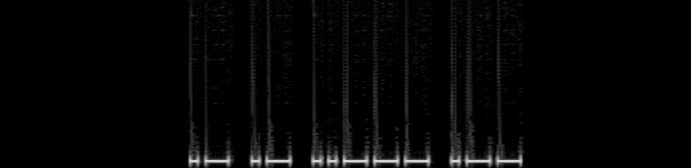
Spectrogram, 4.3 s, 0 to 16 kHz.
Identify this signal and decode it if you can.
Morse code, heard as a keyed tone, about 25 wpm, 700 Hz. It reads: AA2W
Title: USA Call Signs - 4x Character Spacing - 25wpm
